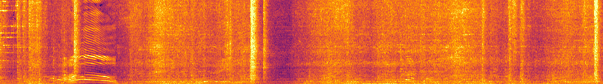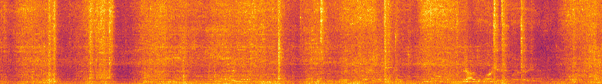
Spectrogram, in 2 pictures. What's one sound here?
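Small robot machines whir and scrape across a floor.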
